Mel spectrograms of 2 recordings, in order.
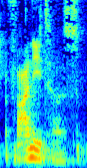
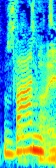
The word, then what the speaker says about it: Vanitas: Vanitas oder Vanitas? Wie würdet ihr es aussprechen? – Vanitas. Vanitas. Latein.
